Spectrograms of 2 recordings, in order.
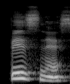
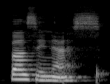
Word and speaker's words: business: And looking at the last word in the list here, business is that word. But sometimes people are confused by the I in there.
